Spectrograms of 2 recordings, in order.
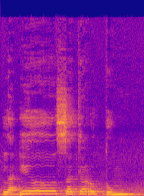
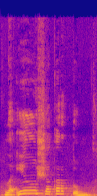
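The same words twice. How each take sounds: First: The verb begins with an 's' sound. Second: The verb begins with a 'sh' sound. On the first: If you are drunk. The speaker calls it wrong. "shinnya itu dibaca dengan sin" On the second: If you are grateful. The speaker calls it right. "itu menggunakan shin"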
